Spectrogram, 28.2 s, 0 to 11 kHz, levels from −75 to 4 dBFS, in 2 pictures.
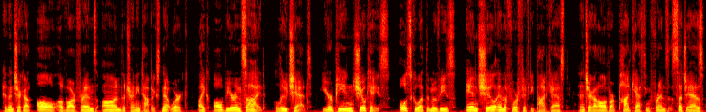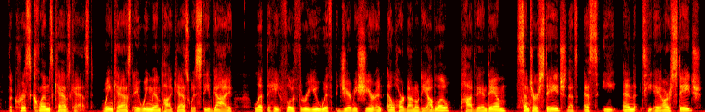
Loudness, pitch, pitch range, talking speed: -19 LUFS, 115 Hz, 110-130 Hz, 175 wpm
